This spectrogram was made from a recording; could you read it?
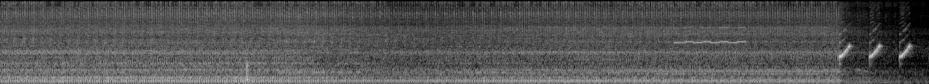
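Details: Toyota Auris at idle: a constant low electrical hum under the hood from the alternator area, not rising or falling; owner judges it unlike a bearing noise, and the belt was not rubbing; suspected failing alternator.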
